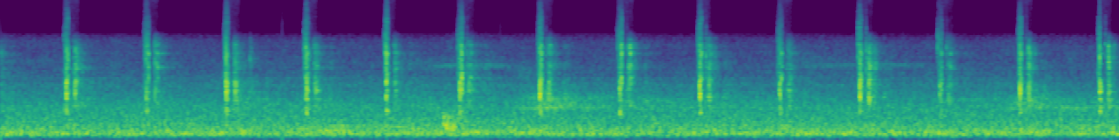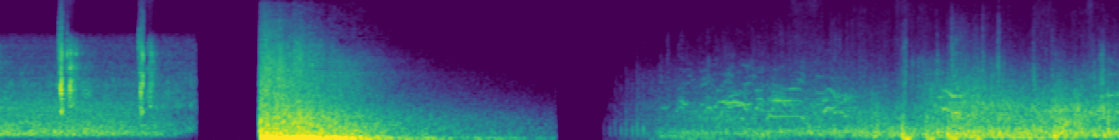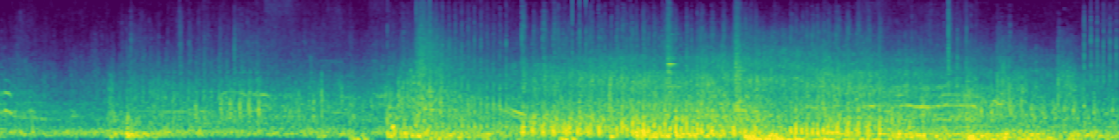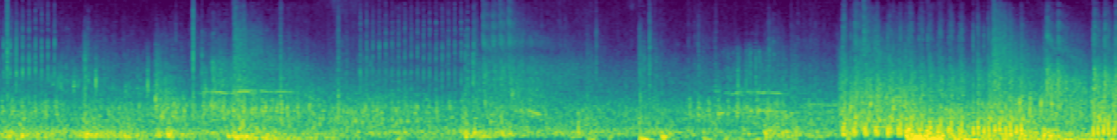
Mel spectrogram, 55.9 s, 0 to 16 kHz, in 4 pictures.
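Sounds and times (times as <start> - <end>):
distant shelling rumble: 0.0 - 16.2, 21.6 - 55.9
sharp cracks: 0.8 - 1.2, 1.8 - 2.2, 2.8 - 10.1, 10.7 - 12.1, 12.7 - 14.1, 14.7 - 16.2, 29.5 - 55.9.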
